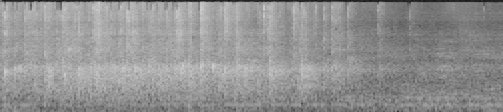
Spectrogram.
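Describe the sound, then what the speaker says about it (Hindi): Loud, sustained applause fills a hall at a crypto token trading seminar, a dense wash of clapping from a large crowd that thins slightly in the last second. "तो इसके लिए जोरदार ताली"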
